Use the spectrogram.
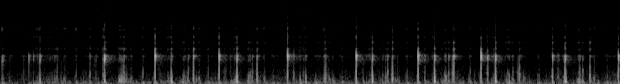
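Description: A wooden stick scrapes along the ridged back of a small, hollow, carved wooden frog guiro held in the hand and taps its body. The result is a quick, uneven run of short, dry, woody clicks and knocks with a hollow tone around 1.4 kHz, each dying away almost instantly, over a soft low rumble.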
